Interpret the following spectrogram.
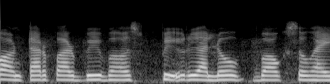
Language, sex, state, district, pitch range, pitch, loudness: Hindi, female, Punjab, Pathankot, 200-210 Hz, 205 Hz, -15 LUFS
